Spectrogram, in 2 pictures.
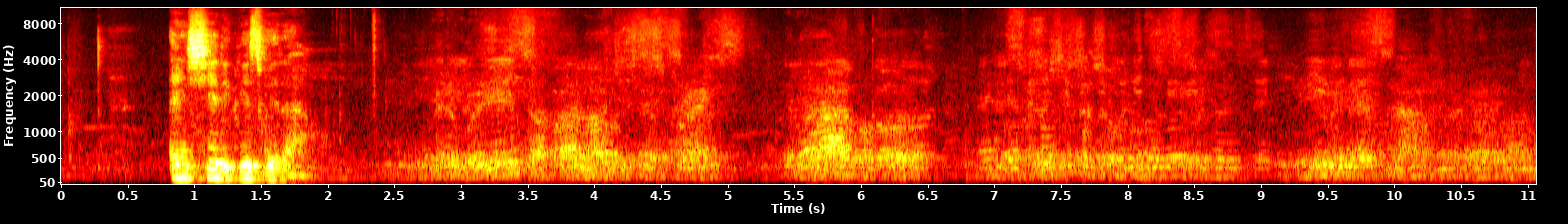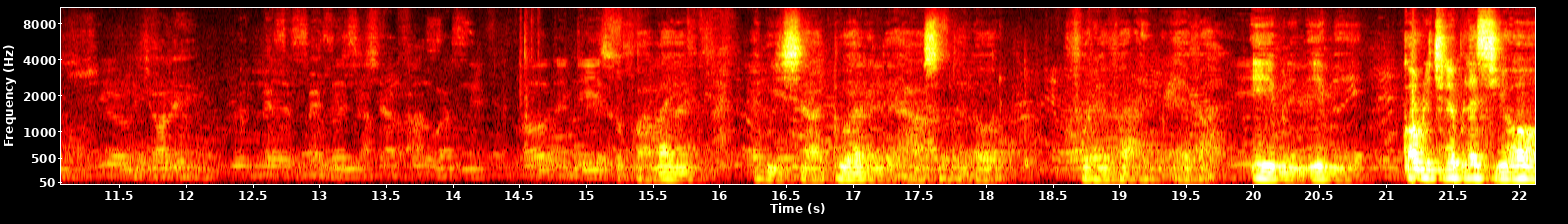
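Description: A man prays aloud with fervour through a microphone and loudspeakers in an echoing hall.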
